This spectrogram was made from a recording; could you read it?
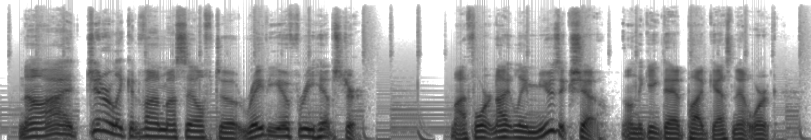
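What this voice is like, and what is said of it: Distinct twangy voice. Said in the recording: “the distinct twang of my voice”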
